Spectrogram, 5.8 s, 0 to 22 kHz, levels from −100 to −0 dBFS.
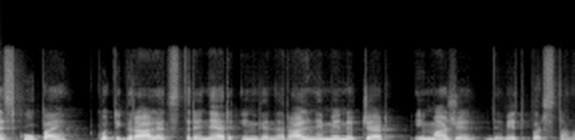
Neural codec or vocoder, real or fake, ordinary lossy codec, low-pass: autoencoder, 48 kHz, 128 numbers a frame, DAC-VAE, trained on Japanese speech; fake; none; 14.4 kHz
